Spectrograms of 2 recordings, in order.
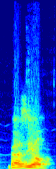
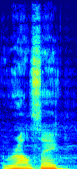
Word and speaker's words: Ralsei: Raziel? Ralsei. Whatever. Ralsei. I always call him Raz. I've never heard it pronounced like that.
